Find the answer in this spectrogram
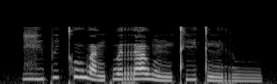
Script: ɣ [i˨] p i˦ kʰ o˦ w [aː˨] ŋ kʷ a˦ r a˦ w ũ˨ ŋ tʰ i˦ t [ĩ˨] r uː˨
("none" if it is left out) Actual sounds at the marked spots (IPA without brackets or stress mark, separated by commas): i˨, a˨, ĩ˨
